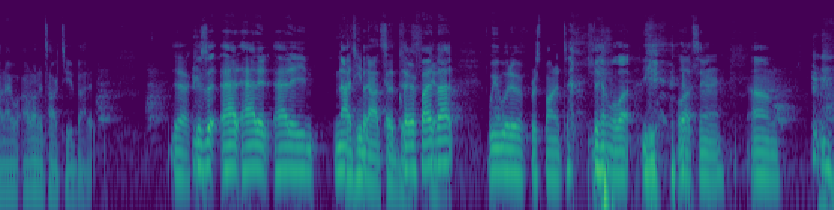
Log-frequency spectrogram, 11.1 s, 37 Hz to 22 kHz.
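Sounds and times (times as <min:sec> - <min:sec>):
speech: 0:00.6 - 0:01.4, 0:02.2 - 0:11.1
dog barking: 0:01.3 - 0:02.3, 0:10.3 - 0:10.7
laughter: 0:07.6 - 0:09.6.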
